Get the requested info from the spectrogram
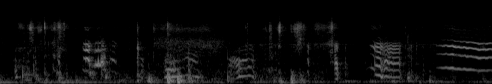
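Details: Baby Chihuahuas, three puppies, play with each other in a box, giving short squeaky whines and yips with bending pitch, closing on a drawn-out tonal whimper; a faint low hum runs underneath.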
